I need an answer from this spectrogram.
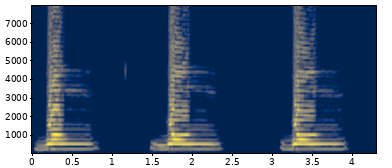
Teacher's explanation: the first vowel is wu, so remember to put your mouth rounder when you pronounce it.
